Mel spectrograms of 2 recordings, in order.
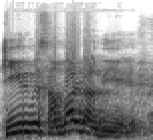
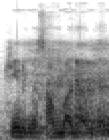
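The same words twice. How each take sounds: First: High, laughing outrage; mock outrage through laughter; laughing mock indignation. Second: Sheepish confession. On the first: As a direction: huff through a laugh, pitched up. Mocking retelling of mistake. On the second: Acted. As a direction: own up with a small laugh.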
